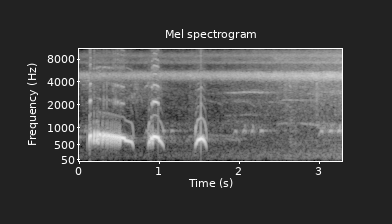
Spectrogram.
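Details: Spotted dove used as a decoy, on its first training session in a trapping enclosure. It gives a long, mellow, falling coo and then two shorter, bowed coos, with a steady high insect-like whine throughout.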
